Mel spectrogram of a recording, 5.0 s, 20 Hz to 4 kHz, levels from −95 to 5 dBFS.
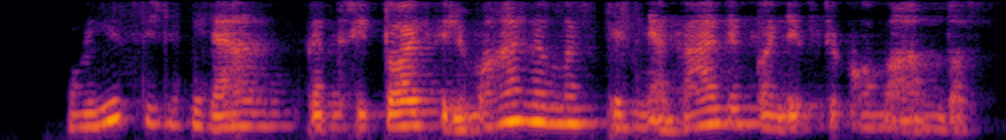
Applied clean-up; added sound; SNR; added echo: neural mask model DeepFilterNet 3.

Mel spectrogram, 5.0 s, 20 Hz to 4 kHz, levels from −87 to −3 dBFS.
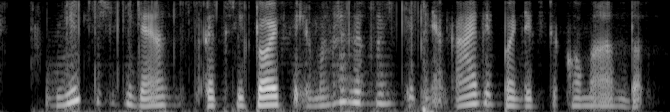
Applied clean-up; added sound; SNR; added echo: neural separator model SepFormer WHAMR!.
